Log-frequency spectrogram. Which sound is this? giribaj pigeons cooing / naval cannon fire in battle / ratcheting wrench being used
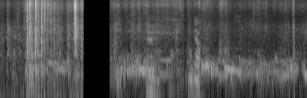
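giribaj pigeons cooing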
